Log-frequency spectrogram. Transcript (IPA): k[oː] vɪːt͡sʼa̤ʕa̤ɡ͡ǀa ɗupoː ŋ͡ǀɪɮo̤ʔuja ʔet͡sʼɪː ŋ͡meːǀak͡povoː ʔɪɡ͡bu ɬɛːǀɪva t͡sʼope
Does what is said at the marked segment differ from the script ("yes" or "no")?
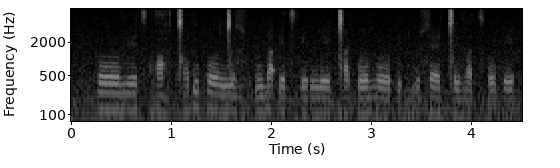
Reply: no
